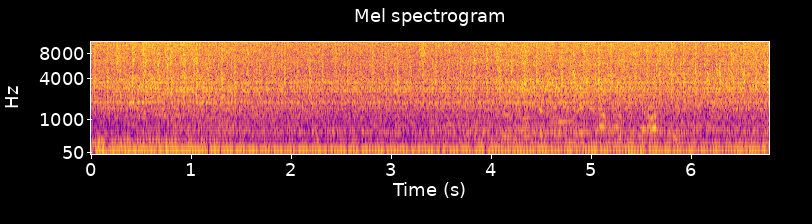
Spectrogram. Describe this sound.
Two different microphones used one underneath (shotgun) and one outside(condenser). Split the stereo file to get control over each's different quality.
Idle, Lotus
